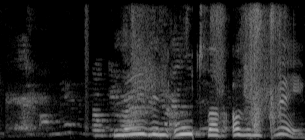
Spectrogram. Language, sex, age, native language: Icelandic, male, 9, Icelandic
